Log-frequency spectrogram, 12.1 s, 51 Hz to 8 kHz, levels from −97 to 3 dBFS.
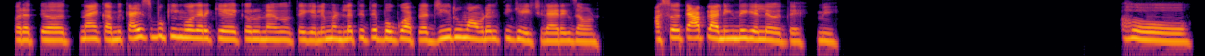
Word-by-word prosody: परत 220 -1 -2
अ, 220 -1 +1 0.2
नाही 250 0 +2
का 235 - +1
मी 230 +1 0
काहीच 275 +2 +2
बुकिंग 290 0 0
वगैरे 260 -2 +3
के 245 -2 +2
करून 235 -1 -1
नव्हते 230 -1 -2
गेले, 220 0 -2
म्हटलं 240 0 +1
तिथे 265 0 -2
बघू 240 +1 +1
आपल्याला 225 -2 0
जी 255 +6 +1
रूम 280 -1 +3
आवडेल 245 -1 0
ती 255 - -4
घ्यायची 210 -5 -4
डायरेक्ट 205 0 0
जाऊन. 195 -2 -5 0.6
असं 265 +4 +1
त्या 265 -1 +8
प्लॅनिंगने 255 -1 +4
गेले 235 -2 +2
होते 200 -2 -5 0.2
मी. 205 -2 -5 2.9
हो. 215 -6 -1
235 Hz, 150 wpm, -22 LUFS, 220-255 Hz, 2.9 s, त्या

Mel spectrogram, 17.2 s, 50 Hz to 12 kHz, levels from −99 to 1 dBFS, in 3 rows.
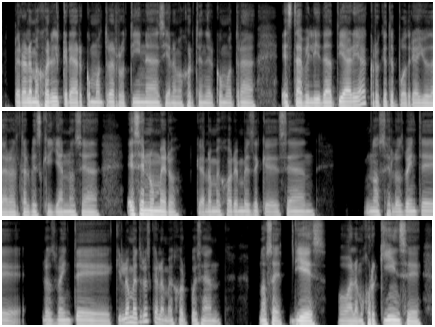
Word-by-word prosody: pero 110 -1 +1
a - - +6
lo 110 - +6
mejor 115 +1 +4
el 125 -1 +3
crear 110 -1 +1
como 115 -2 +1
otras 115 +2 -1
rutinas, 110 0 0
y 105 - -2
a - - -2
lo 100 - -1
mejor 105 +1 -3
tener 105 -1 -3
como 105 -1 -3
otra 105 +1 -2 0.3
estabilidad 110 0 +2
diaria, 125 +7 +3
creo 115 -2 -5
que 120 - -2
te 110 - -3
podría 100 +1 -3
ayudar 100 0 +1
a, 100 - 0
tal 100 +1 -3
vez, 105 0 -3
que 105 - -6
ya 100 0 -1
no 105 0 0
sea 100 -1 -2 0.4
ese 130 0 +6
número. 110 -5 +4 0.2
Que - - -6
a 95 - -3
lo 105 - -2
mejor 110 +1 -2
en 110 - -1
vez 110 0 -2
de 115 - -5
que 105 0 -5
sean, 110 0 -3 0.6
no 110 0 -2
sé, 110 +1 -6
los 105 -1 -4
20 115 -4 -3 0.3
los 115 -1 -5
20 115 -2 -1
kilómetros, 150 - -1
que 160 - -6
a 135 - -2
lo 120 - -3
mejor, 110 +1 -5
pues 110 -1 -4
sean 100 -1 -4 0.5
no 110 - +2
sé, 100 -3 0
10, 105 -1 +4
o 105 -1 -3
a - - +1
lo 100 - 0
mejor 105 -1 0
15 110 -3 +4
110 Hz, 215 wpm, -24 LUFS, 105-115 Hz, 0.6 s, a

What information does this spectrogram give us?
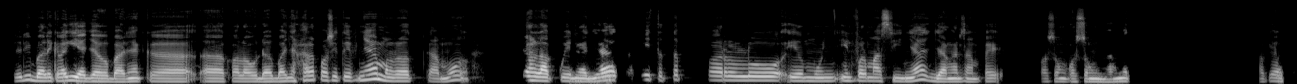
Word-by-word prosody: Jadi 170 +4 -3
balik 165 -2 +3
lagi 170 +2 +4
ya - - +4
jawabannya 140 0 +2
ke 145 - -6 0.5
eee, 140 -1 +1
kalau 140 -1 -1
udah 140 0 +2
banyak 150 +1 0
hal 195 +1 +2
positifnya 185 +2 -2
menurut 155 - +1
kamu, 140 +4 -3 0.7
ya 195 - +3
lakuin 160 -2 +2
aja, 140 +4 +2 0.2
tapi - - -15
tetap 220 -1 -10 0.3
perlu 190 -1 +1 0.4
ilmuny 160 -1 -1
informasinya, 155 -3 -1 0.2
jangan 135 0 +2
sampai 130 +2 -6 0.5
kosong-kosong 135 0 -5
banget. 135 +4 -2 1.3
Oke 140 +3 -13
o 145 - -4
150 Hz, 130 wpm, -20 LUFS, 140-170 Hz, 1.3 s, lagi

